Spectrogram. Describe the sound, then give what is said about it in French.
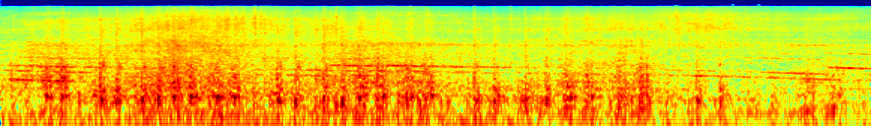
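At a large Paris railway station, a train rumbles steadily along the rails with a rhythmic clickety-clack, thin whining metallic tones drifting above the heavy, continuous low roar; no one speaks. “Le décor représente la salle d'attente d'une grande gare parisienne avec un banc, deux haut-parleurs et une grosse horloge dans le fond.”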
